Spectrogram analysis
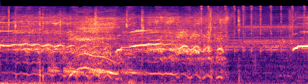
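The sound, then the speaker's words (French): An agitated pony, Petit Tonnerre, neighs loudly, a shrill wavering whinny lasting a few seconds, with faint hoof clatter and a hint of background voices. “Raisonne ton poney, Yakari.”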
